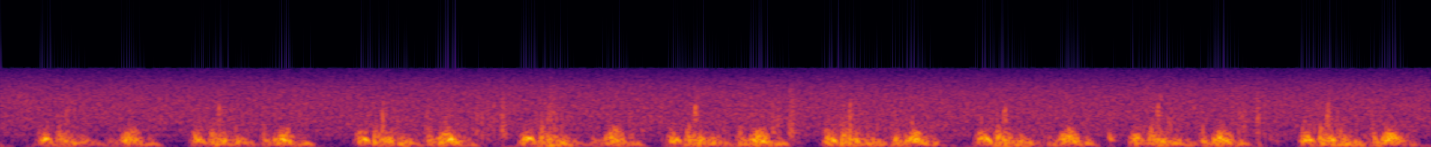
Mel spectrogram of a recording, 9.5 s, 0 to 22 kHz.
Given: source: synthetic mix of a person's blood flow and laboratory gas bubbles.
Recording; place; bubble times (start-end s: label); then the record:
Doppler ultrasound of blood flow; precordium
7.38-7.46 s: bubbles
From the record:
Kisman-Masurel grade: 121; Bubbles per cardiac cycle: 1 to 2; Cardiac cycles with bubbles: 10 to 50%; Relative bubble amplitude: barely perceptible (0.100 to 0.250); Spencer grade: 2 (many but less than half of the cardiac periods contain bubble signals, singularly or in groups); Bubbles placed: anywhere in the cardiac cycle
